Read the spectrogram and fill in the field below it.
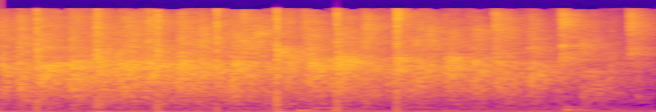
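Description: A lecture audience breaks into sustained applause at the end of a talk on political virtue in Francisco Suárez, a dense wash of clapping with a few sharper claps that slowly tapers off.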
